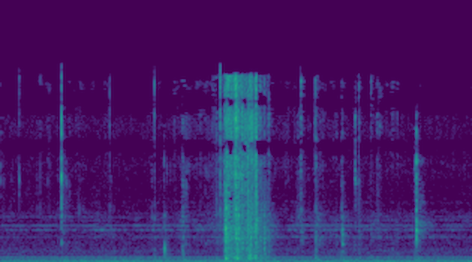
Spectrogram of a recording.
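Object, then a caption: Bar of soap cut with a blade. A utility-knife blade shaves cubes off the grid-scored surface of a solid pink-red soap bar. Faint, crisp ticks come and go over a low steady hum, with one louder, bright scraping crunch lasting about a third of a second midway through.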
